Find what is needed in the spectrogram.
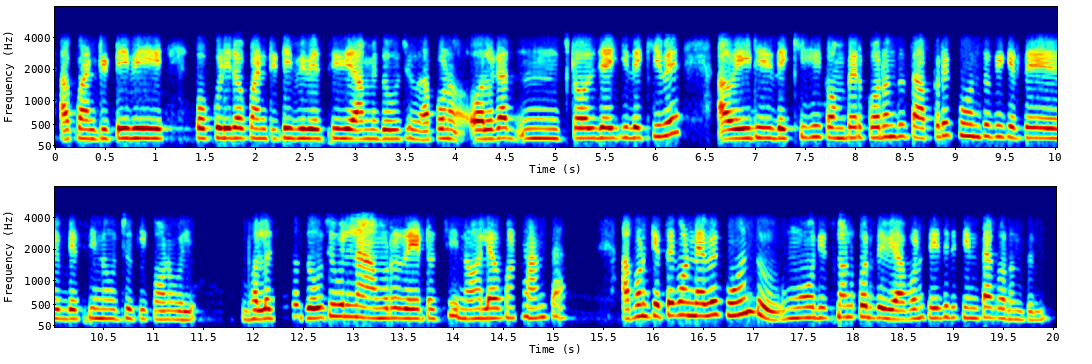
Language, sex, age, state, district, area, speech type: Odia, female, 18-30, Odisha, Sundergarh, urban, conversation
